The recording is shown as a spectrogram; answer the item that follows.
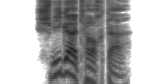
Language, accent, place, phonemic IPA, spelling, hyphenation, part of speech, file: German, Germany, Berlin, /ˈʃviːɡɐˌtɔxtɐ/, Schwiegertochter, Schwie‧ger‧toch‧ter, noun, De-Schwiegertochter.ogg
- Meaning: daughter-in-law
